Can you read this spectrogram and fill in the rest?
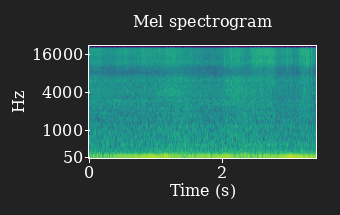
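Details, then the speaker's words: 1969 Ford F100 after a carburetor rebuild, just started cold and needing choke and gas worked together. A deep, loud, steady low rumble with a slight rise and no knocks: a cold-blooded carbureted engine idling on choke while warming. "These things are cold-blooded. Holy cow, they're cold-blooded."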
